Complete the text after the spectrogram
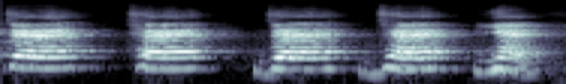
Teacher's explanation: तो जब भी इनका हम उच्चारण करते हैं तो हमारी जीभ जो है कहाँ पे स्पर्श करती है? तालु पर स्पर्श करती है।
